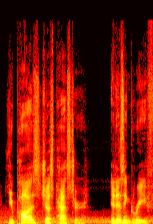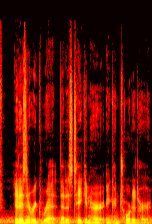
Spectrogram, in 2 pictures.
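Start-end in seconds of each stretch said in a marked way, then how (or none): none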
